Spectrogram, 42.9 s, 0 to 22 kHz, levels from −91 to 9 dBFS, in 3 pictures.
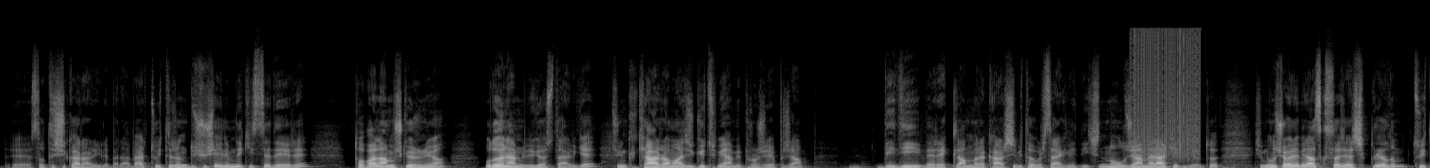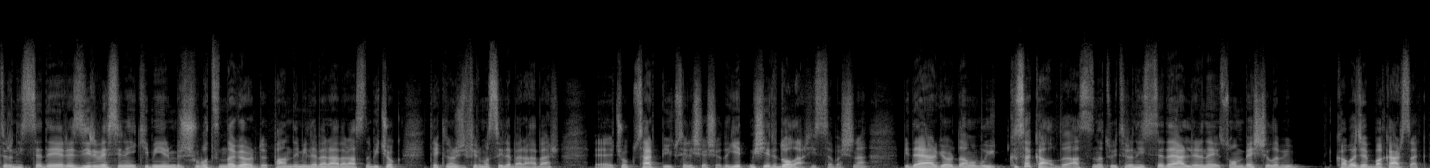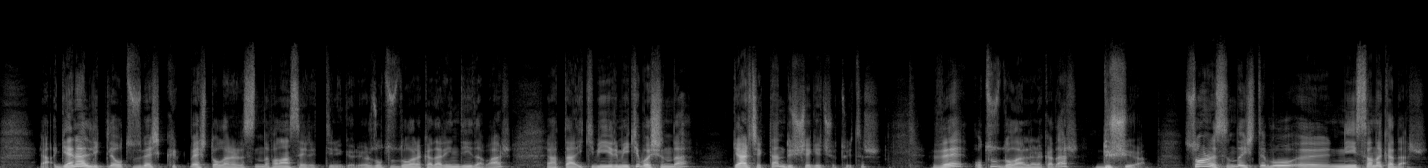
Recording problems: crackling; noticeable; at 11 s; 15 dB below the speech

